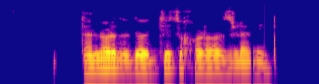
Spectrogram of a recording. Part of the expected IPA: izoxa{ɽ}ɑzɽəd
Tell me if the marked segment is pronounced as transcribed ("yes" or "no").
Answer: yes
